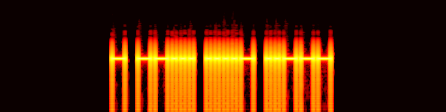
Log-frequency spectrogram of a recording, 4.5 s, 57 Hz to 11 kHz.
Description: Morse code, heard as a keyed tone, about 28 wpm, 700 Hz. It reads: T742
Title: Numbers - Contest Style - 4-Digit 28wpm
